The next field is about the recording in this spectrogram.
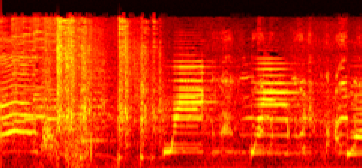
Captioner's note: thud!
